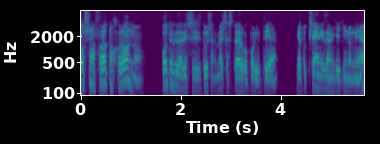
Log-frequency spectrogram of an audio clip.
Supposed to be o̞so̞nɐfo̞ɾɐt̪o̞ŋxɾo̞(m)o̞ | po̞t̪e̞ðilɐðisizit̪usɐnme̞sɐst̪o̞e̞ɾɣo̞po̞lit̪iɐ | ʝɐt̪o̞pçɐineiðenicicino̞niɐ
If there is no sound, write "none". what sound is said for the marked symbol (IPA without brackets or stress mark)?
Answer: n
